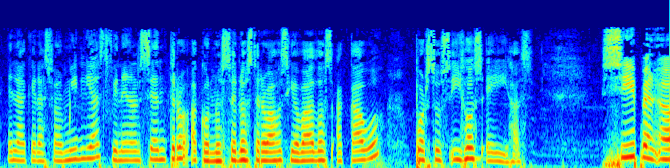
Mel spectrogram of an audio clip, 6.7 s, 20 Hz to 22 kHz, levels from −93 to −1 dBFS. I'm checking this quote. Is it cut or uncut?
uncut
